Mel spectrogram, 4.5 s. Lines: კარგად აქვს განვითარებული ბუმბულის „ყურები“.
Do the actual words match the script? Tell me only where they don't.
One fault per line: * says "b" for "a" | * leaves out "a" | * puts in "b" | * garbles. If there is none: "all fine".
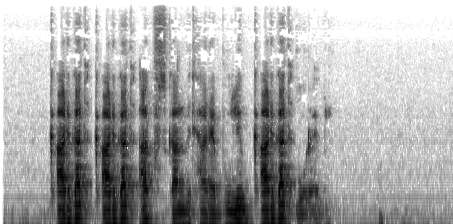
* puts in "კარგად"
* says "კარგად" for "ბუმბულის"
